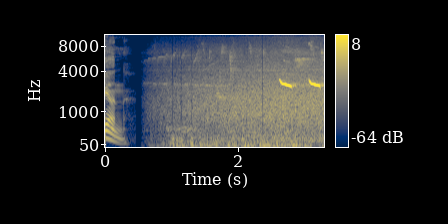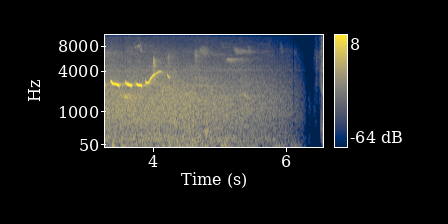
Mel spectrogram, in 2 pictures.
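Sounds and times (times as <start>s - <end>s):
Black-and-white becard calling in Ecuador: 1.8s - 6.0s.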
